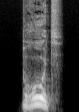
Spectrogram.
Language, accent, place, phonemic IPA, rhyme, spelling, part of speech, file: German, Germany, Berlin, /bʁuːt/, -uːt, Brut, noun, De-Brut.ogg
- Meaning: 1. brood 2. offspring, spawn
